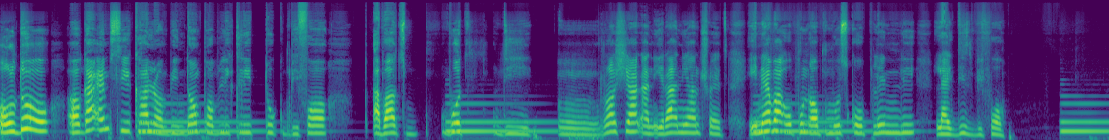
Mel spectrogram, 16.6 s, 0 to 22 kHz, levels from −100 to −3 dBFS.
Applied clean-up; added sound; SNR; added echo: neural mask model RNNoise.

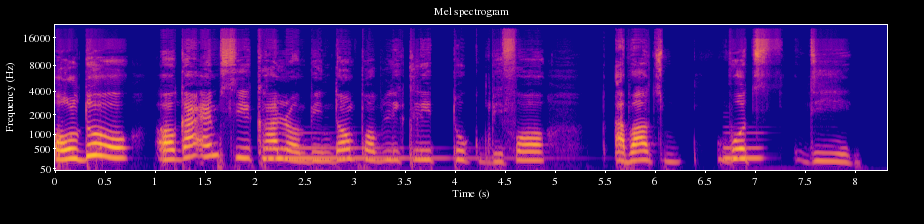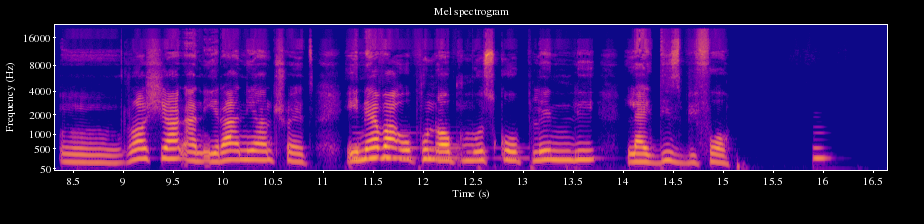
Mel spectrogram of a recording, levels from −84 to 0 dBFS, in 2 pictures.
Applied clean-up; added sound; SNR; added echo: neural mask model DeepFilterNet 3.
